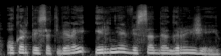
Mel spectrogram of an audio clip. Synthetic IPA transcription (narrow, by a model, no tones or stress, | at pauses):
oːkɐɾt̪ɐɪsɐt̪ʲʋʲɪɾɐɪɪɾnʲɛʋʲɪsɐd̪ɐɡɾɐʒʲɛ̰ɪ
